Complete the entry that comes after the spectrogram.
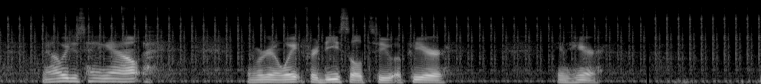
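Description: A diesel heater's fuel pump, plumbed to tap the vehicle's tank, ticks in a steady, rapid rhythm while priming. The clicking runs continuously beneath someone speaking.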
